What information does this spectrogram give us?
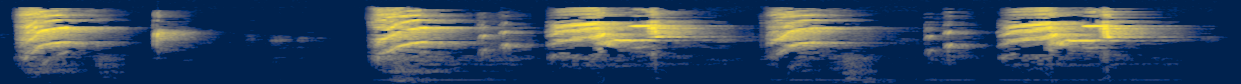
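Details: European goldfinch gives a run of quick, bright, twittering phrases mixing chirps, trills and a few scratchy notes, about five bursts in six seconds in a quiet setting.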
